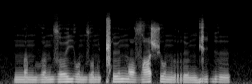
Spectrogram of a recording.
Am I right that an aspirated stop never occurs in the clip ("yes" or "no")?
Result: yes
